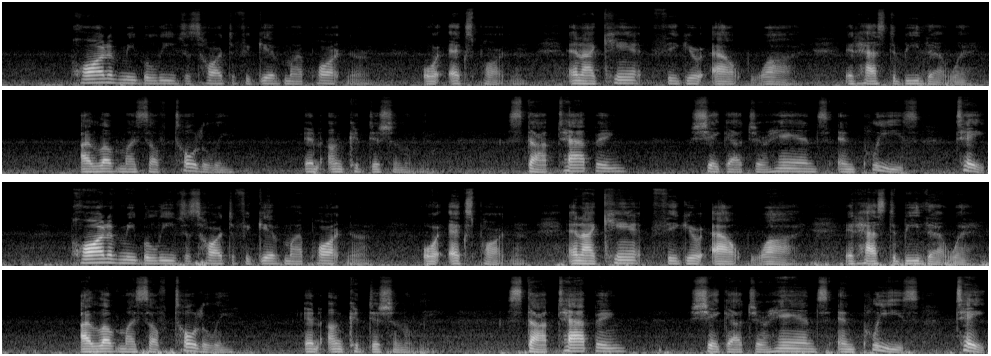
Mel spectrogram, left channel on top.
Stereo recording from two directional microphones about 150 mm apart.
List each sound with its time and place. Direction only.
0.7 s a man's voice: 25° right (ahead or behind)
